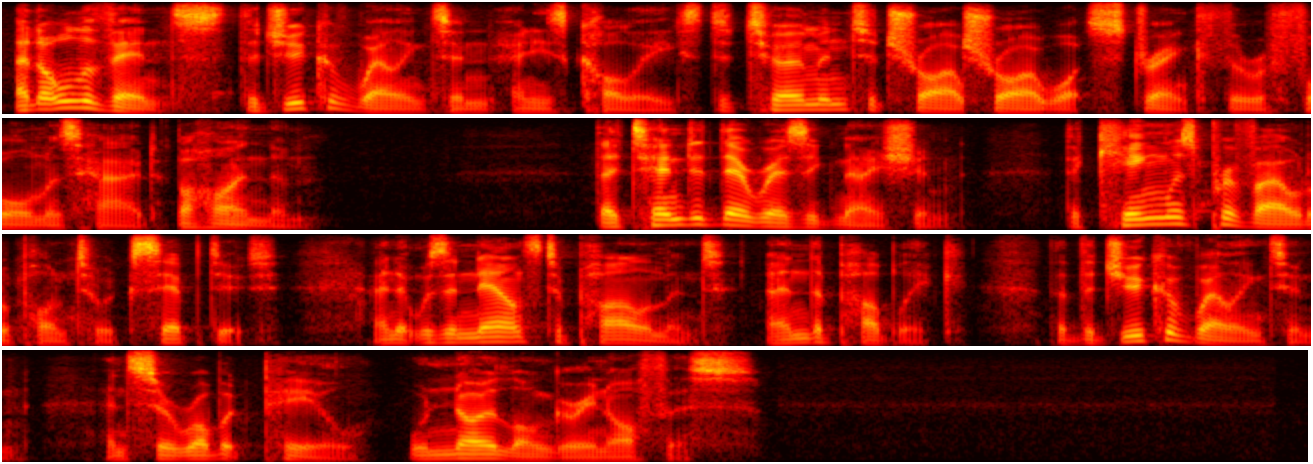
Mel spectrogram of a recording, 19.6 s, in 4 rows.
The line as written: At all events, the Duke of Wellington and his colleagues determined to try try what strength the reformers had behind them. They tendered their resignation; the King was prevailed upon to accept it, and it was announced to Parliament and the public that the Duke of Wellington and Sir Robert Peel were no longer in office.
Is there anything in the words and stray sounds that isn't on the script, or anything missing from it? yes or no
no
